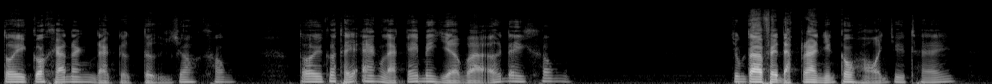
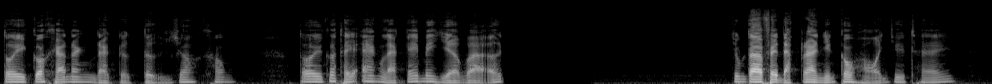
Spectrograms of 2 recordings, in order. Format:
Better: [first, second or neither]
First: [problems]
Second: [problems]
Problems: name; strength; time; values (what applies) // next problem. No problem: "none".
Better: first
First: none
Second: audio cutting out; at 5 s for 1 s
